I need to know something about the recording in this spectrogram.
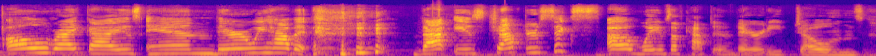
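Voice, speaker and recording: A woman who tells stories and hosts a livestream, speaking in an informal, expressive way straight to her listeners. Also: high-pitched, slow pace, gravelly, soft background music. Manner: chatty, informal, addresses listeners directly. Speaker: storyteller and livestream host. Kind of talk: expressive story reading and casual livestream chat.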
